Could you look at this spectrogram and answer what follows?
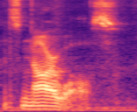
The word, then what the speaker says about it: narwhal: I've been saying it wrong, too, apparently, my whole life. I always call them narwhals. It's narwhals.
